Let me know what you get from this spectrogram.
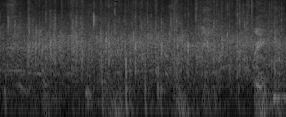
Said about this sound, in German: Bitte einen großen Applaus für Pico und Ina. Raus mit euch.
